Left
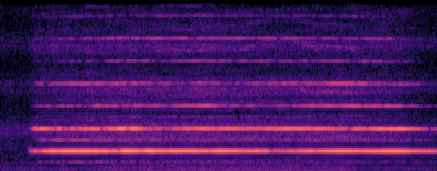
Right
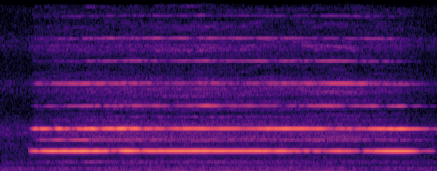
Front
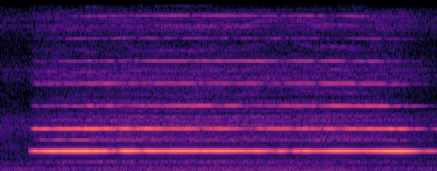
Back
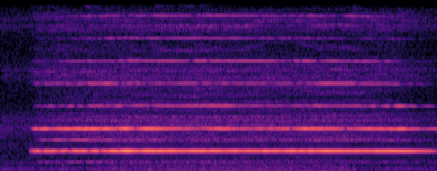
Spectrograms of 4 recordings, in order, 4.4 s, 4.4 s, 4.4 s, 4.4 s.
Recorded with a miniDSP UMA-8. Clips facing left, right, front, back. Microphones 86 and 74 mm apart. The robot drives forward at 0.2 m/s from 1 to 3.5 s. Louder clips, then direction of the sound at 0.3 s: Left 3 dB, front 11 dB; 5° right.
